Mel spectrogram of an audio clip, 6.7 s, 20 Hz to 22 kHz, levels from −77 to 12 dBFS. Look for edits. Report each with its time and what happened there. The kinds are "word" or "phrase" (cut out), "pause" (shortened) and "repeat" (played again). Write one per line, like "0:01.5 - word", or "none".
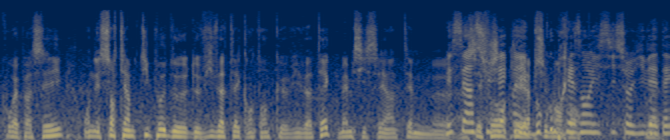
0:05.1 - phrase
